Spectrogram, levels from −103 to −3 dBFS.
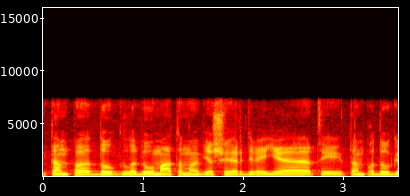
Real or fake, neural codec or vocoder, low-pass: real; none; 7.2 kHz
